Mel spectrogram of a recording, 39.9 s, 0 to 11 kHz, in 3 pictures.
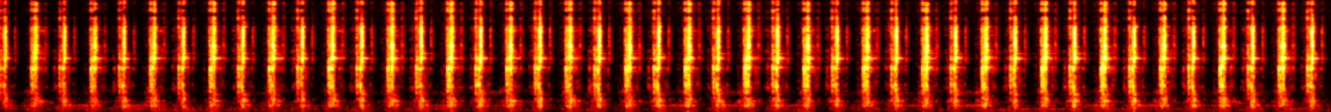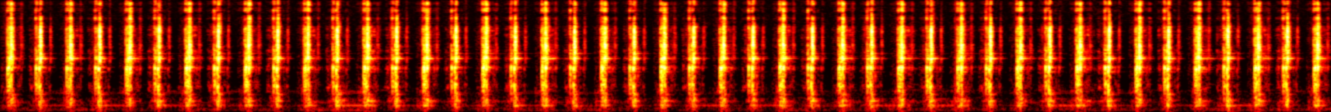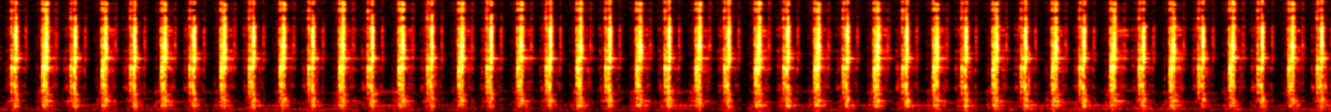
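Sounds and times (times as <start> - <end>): countdown timer ticking: 0.0 - 39.9.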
